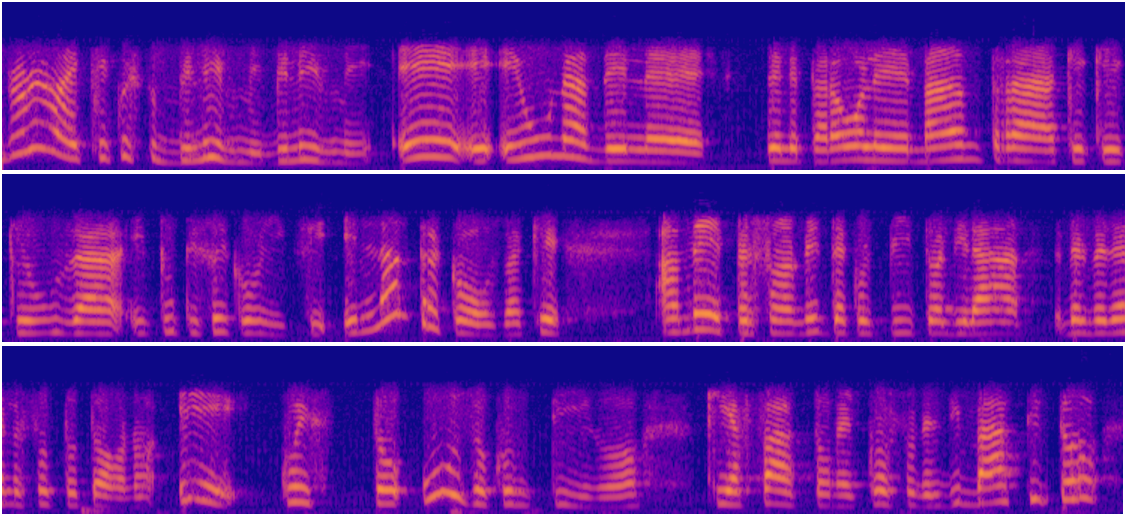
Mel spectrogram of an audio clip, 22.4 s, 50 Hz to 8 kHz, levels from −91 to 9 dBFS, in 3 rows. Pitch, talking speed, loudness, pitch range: 230 Hz, 135 wpm, -27 LUFS, 215-295 Hz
